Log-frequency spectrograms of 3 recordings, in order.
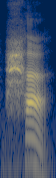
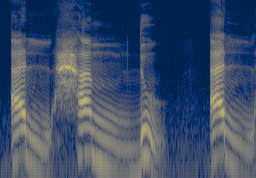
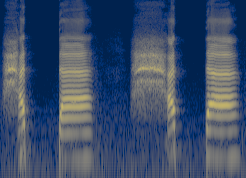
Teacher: Hatta comes out very naturally. Comes out from the second part of the throat.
